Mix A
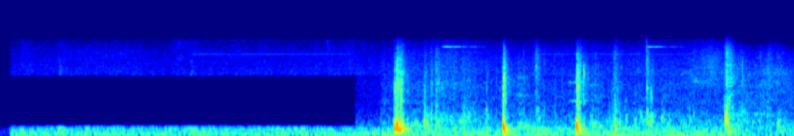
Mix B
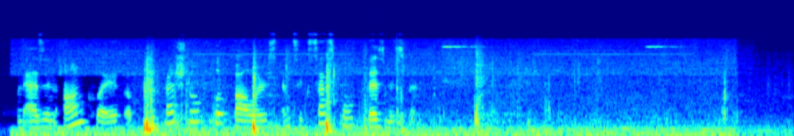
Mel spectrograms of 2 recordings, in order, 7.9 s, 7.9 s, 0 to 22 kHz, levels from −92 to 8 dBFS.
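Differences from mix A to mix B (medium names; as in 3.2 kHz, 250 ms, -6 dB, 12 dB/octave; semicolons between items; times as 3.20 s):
speech: unmuted; first sound +8.5 dB; second sound: entry -2.50 s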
